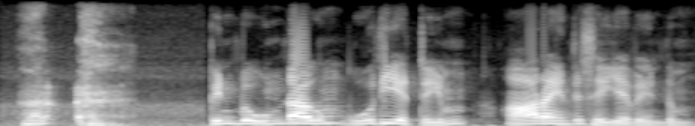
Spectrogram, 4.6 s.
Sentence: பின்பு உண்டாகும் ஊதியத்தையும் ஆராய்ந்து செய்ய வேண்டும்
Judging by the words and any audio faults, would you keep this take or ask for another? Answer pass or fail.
fail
